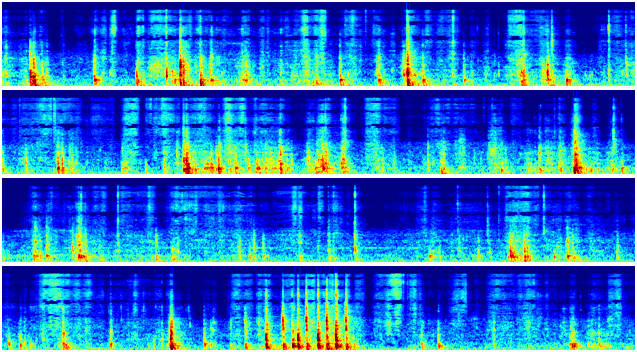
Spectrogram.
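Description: Hard plastic air box cover being worked into place over the air filter: irregular knocks, taps and scrapes of plastic on plastic as its tongues are pushed into their tabs, with a burst of louder knocks near the end.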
